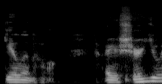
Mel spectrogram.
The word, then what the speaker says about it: Gyllenhaal: Gyllenhaal incorrect um Hall it's pronounced Gillan Hall are you assure you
